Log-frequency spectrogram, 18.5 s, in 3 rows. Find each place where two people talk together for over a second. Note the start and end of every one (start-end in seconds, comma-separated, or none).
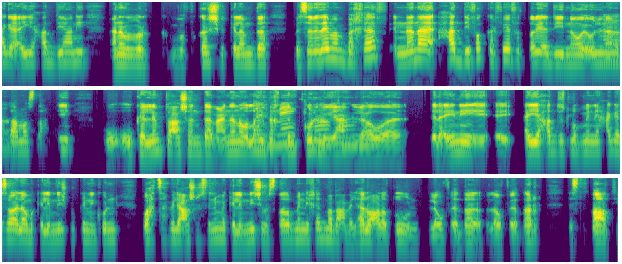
8.7-10.1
